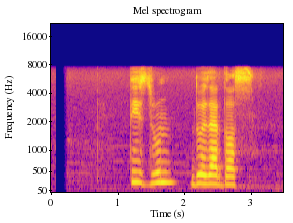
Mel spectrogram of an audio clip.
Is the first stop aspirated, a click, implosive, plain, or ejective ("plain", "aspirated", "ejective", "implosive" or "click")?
plain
